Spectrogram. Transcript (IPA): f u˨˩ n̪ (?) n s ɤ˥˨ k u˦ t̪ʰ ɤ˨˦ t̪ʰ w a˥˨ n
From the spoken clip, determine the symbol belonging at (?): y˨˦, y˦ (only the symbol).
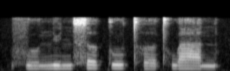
y˨˦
